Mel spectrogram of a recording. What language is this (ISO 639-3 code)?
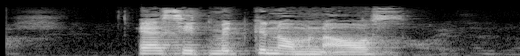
deu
